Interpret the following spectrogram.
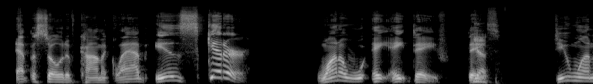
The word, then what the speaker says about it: Skitter: Because I tell you what, there's aspects of your Michiganisms that come out, and I think there was a little bit of a hard T there where I would pronounce it Skitter.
